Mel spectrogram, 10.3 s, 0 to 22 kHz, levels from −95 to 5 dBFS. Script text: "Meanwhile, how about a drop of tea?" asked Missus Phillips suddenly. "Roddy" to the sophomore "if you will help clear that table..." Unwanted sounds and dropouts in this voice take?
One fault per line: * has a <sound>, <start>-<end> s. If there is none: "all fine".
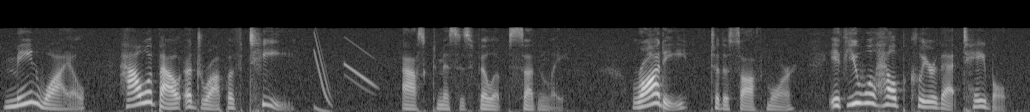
* has a chirp, 3.1-3.8 s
